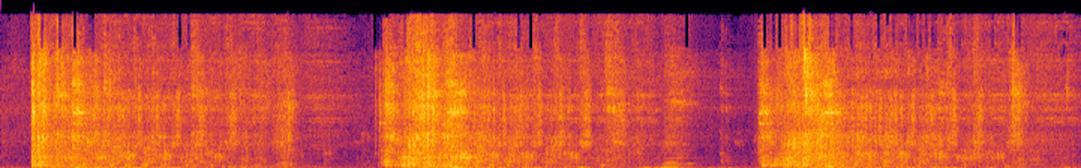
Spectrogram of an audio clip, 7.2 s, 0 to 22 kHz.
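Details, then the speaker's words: Craftsman mower that customer says won't run, with carb spray into the intake and an E3 plug: three pull-starts, each a short burst of cranking dying away without catching; cranking no-start, spark not yet confirmed. "Nothing. So, we're going to even have to confirm that we even have spark."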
